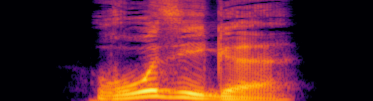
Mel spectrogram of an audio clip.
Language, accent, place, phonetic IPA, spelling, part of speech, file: German, Germany, Berlin, [ˈʁoːzɪɡə], rosige, adjective, De-rosige.ogg
- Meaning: inflection of rosig: 1. strong/mixed nominative/accusative feminine singular 2. strong nominative/accusative plural 3. weak nominative all-gender singular 4. weak accusative feminine/neuter singular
